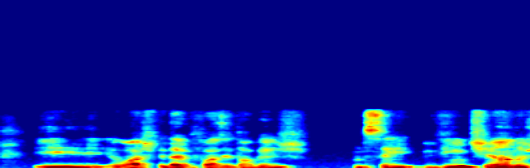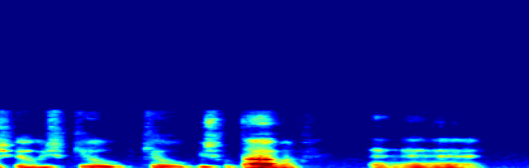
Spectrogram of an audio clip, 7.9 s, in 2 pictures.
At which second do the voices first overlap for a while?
none

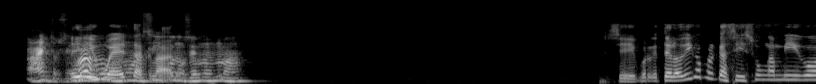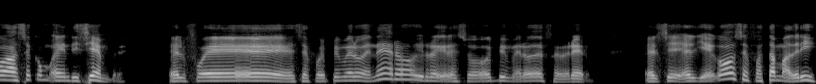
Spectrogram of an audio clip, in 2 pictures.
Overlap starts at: 1 s

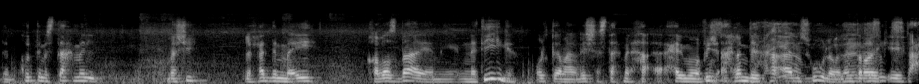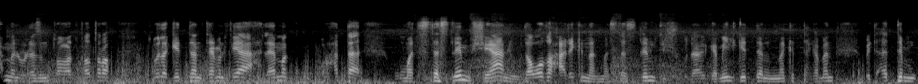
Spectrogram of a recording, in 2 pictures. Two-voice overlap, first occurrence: 7 s

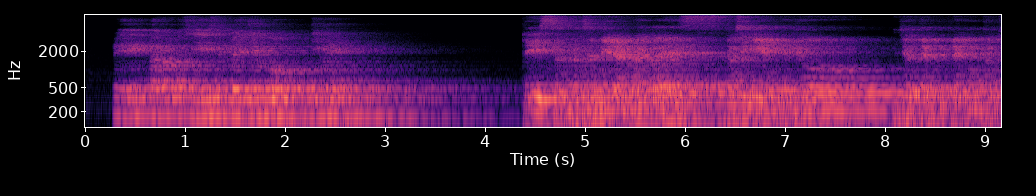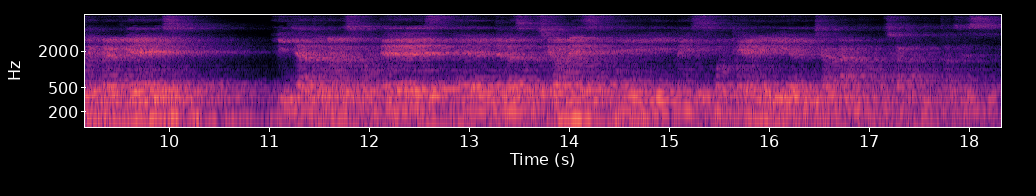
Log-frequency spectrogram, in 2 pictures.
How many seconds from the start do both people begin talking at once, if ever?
none

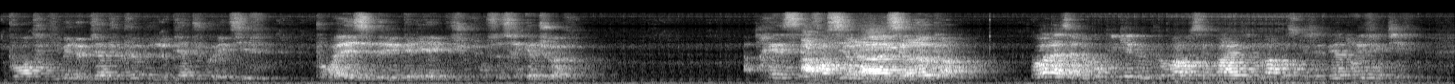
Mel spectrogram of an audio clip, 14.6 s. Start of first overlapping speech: 8 s

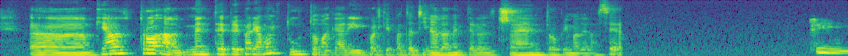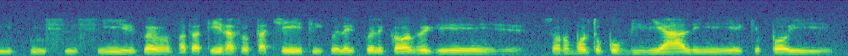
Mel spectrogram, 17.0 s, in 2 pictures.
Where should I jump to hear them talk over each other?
none

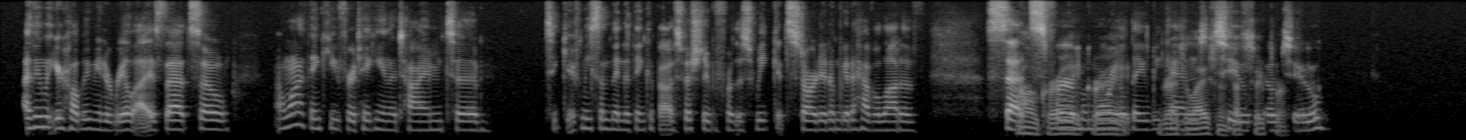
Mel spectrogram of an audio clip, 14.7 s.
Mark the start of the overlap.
10 s

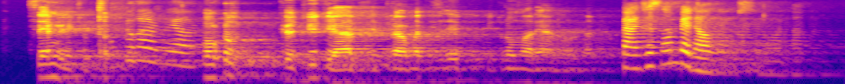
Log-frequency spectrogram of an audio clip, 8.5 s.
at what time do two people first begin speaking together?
none

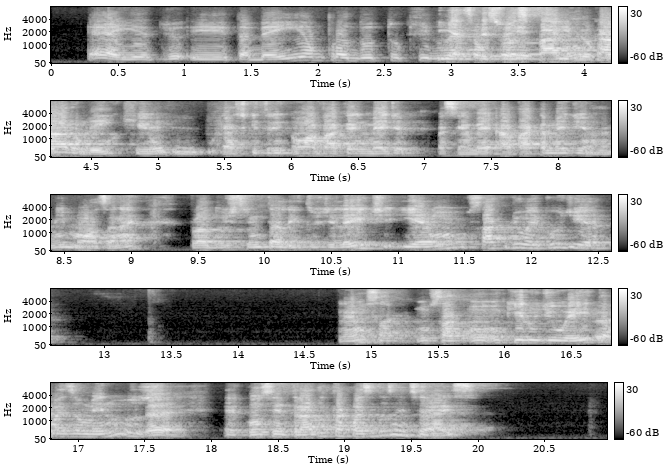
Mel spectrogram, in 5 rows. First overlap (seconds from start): 3 s

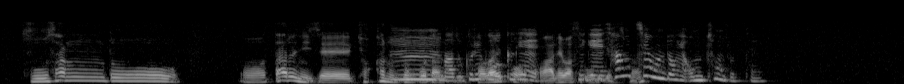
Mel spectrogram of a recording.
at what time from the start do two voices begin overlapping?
4 s

